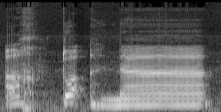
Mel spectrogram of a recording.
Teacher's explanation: اخطأنا، خوا کو پر پڑھیں، توا کو پر پڑھیں. حمزہ کے اوپر ساکن ہے تو حمزہ پہ ہلکا سا جھٹکا پیدا ہوگا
